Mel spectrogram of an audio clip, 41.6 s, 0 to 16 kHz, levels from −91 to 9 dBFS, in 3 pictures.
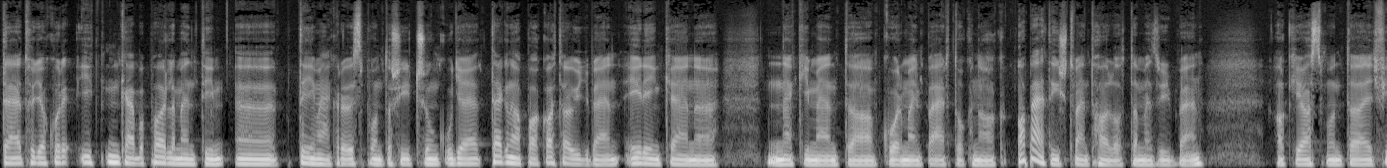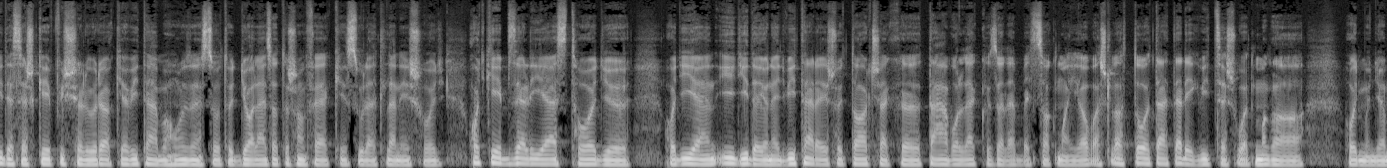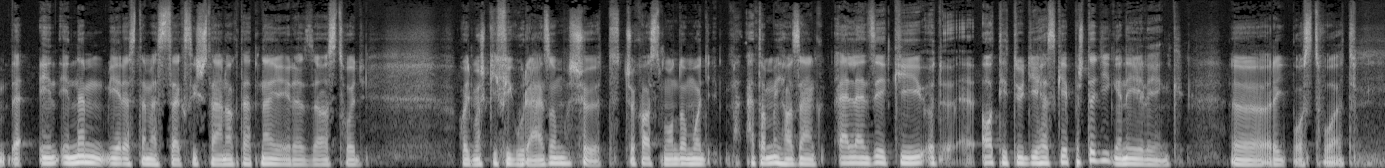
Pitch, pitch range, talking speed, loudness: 100 Hz, 95-110 Hz, 140 wpm, -14 LUFS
